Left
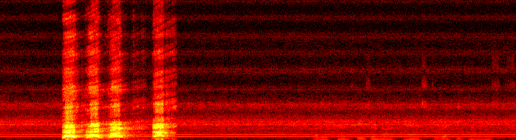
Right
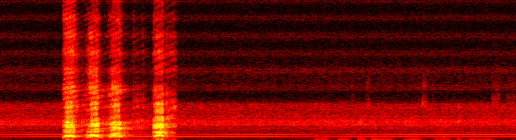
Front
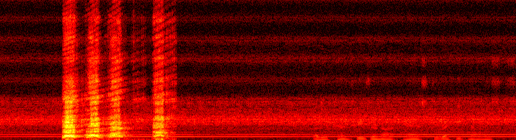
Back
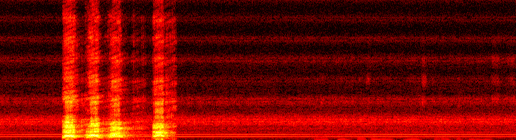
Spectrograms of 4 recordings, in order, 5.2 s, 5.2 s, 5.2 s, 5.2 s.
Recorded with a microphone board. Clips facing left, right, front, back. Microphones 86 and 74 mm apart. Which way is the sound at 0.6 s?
115° left.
